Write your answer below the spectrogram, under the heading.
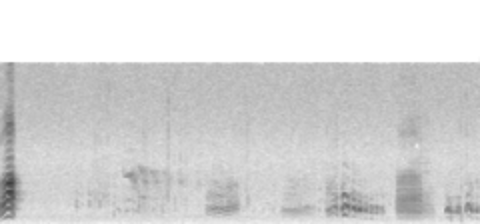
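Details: Conversation calls of white-fronted bee-eaters heard close: a sharp opening squeak, then soft buzzy murmurs building to a quick series of nasal chattering notes.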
